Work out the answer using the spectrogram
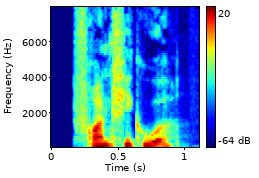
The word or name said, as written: frontfigur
